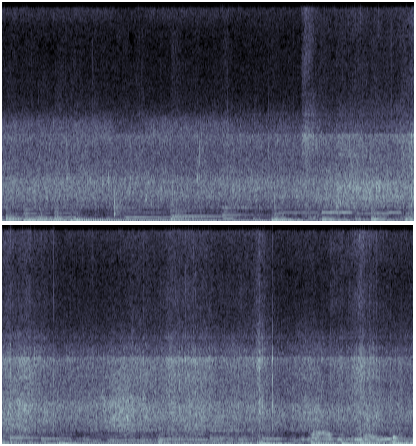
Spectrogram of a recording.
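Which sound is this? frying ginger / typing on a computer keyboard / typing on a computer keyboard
frying ginger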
